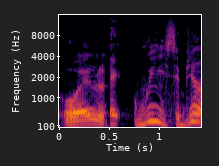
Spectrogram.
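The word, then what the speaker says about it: Auel: Oui, mais je ne sais pas si je vais bien prononcer OL. Oui, c'est bien, Howell, c'est ça, exactement.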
